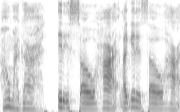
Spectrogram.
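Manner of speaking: slow, drawn-out, repeated griping. Retelling complaining with a friend about the heat: imitating own past complaining. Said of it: "complaining about how hot it was".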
